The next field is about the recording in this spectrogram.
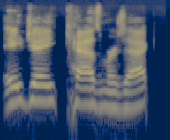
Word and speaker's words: AJ Kazmierczak: I've got AJ Kazmierczak. Did I say that right? – Perfect, man.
